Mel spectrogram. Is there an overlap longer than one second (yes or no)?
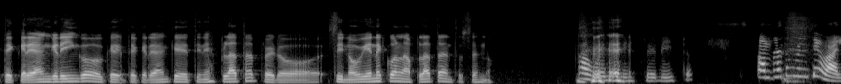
no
